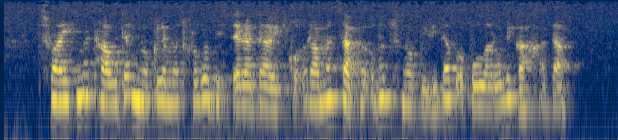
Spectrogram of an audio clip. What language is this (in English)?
Georgian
